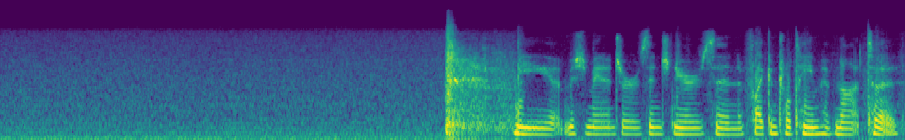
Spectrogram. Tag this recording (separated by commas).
Speech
